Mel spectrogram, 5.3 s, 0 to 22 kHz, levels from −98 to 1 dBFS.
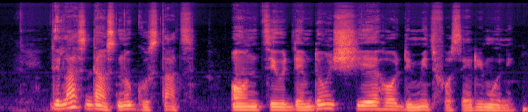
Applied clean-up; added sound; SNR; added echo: none; none; none; none.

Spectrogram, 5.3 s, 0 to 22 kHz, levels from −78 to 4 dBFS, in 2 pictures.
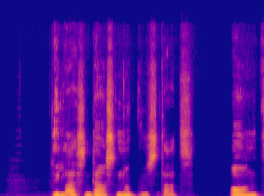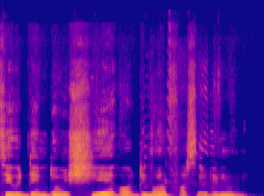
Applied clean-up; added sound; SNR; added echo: neural mask model DeepFilterNet 3.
